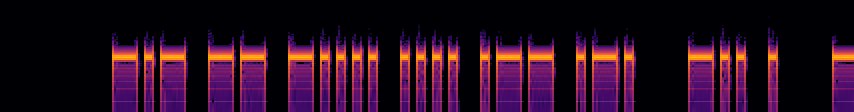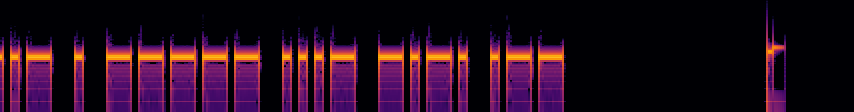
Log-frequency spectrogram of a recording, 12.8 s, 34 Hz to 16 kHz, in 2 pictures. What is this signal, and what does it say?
Morse code, heard as a keyed tone, about 21 wpm, 700 Hz. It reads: KM6HWR DE KE0VCW
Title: USA Callsign DE Callsign - 6 Characters - 20wpm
